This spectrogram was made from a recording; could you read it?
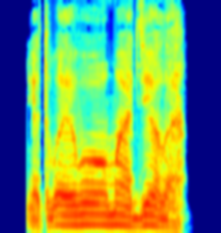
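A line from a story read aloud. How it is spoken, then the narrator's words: Through gritted teeth, ghost. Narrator (Russian): процедил сквозь зубы призрак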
